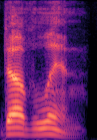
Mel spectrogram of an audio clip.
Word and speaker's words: Dublain: Me name B Dublain pronounced Dove Lin.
